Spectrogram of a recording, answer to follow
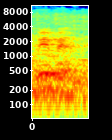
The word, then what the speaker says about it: women: Equality among main and वीमेन। जब WOMAN तो बोलेंगे वुमेन, और इसका प्लूरल बनेगा WOMEN। इसका प्रोनाउंसिएशन होता है विमेन, ई पर स्ट्रेस नहीं देना, विमेन। वुमेन मतलब एक, विमेन मतलब प्लूरल।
